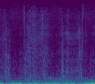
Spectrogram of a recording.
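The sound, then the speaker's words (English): Footsteps of someone running uphill beat in a quick, steady rhythm of soft, thudding impacts, many in a row. “Yeah, running and talking uphill is a tad tricky.”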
